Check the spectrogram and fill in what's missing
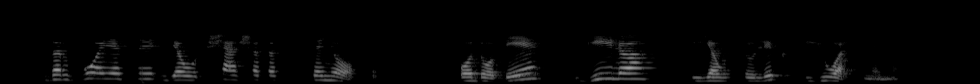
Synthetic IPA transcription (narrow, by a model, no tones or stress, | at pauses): d̪ɐɾbuɔjɛsʲɪjɛʊʃʲæːʃʲɛt̪ɐs | sʲɛnʲoːkuː | oːd̪oːbʲeː | ɡʲiːlʲoː | jɛʊsʊlʲɪk | juɔsʲmʲɛnʲʊ̰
